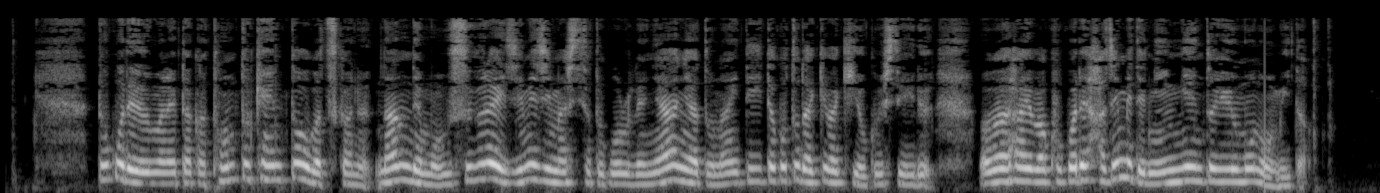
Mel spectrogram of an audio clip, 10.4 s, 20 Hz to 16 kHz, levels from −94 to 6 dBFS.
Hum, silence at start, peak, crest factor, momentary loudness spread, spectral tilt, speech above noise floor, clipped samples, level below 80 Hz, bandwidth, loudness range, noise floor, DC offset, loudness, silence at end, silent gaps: none; 0.4 s; -8 dBFS; 16 dB; 10 LU; -4 dB/octave; 24 dB; under 0.1%; -66 dBFS; 11.5 kHz; 2 LU; -47 dBFS; under 0.1%; -23 LUFS; 0.55 s; none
